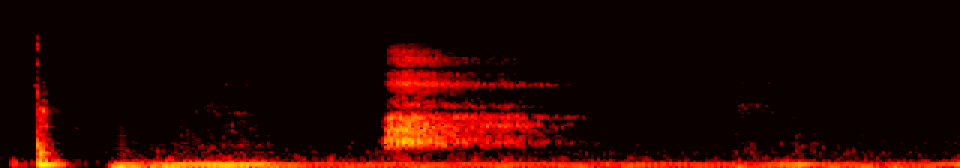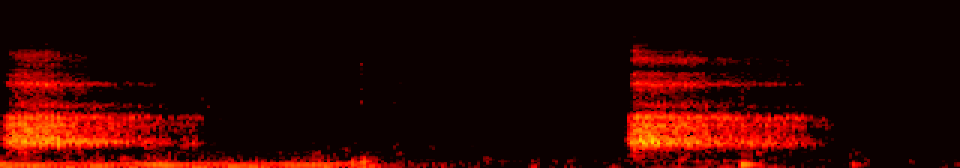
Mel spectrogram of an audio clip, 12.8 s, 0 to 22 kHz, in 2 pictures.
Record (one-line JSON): {"exhalation_length": "12.8 s", "exhalation_amplitude": 4818, "exhalation_signal_mean_std_ratio": 0.61, "survey_phase": "beta (2021-08-13 to 2022-03-07)", "age": "65+", "gender": "Female", "wearing_mask": "No", "symptom_none": true, "smoker_status": "Never smoked", "respiratory_condition_asthma": false, "respiratory_condition_other": false, "recruitment_source": "REACT", "submission_delay": "1 day", "covid_test_result": "Negative", "covid_test_method": "RT-qPCR"}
